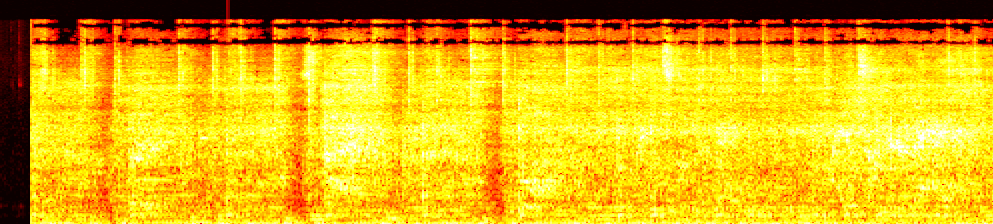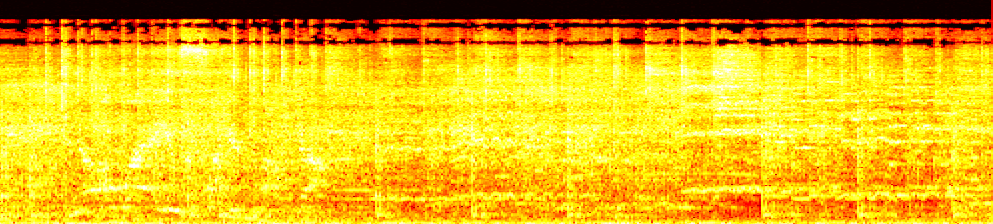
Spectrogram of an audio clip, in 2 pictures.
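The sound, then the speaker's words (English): A loud, distorted phone recording of a live concert, with an electric guitar solo smeared into constant roaring crowd and room noise that stays at one level for the full length. “So, all right, we'll play through the solo.”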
